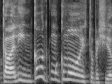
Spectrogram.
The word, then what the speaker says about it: Cavallin: Bueno, estamos con Caballín o Cabalín, ¿cómo cómo es tu apellido? ¿Cómo se pronuncia? Cabalín. ¿De dónde? Es italiano, pero bueno, se escribe cabalzin con dos L, pero se pronuncia con una.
